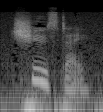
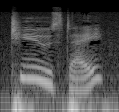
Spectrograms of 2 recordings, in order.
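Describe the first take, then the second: First: The t and y merge into ch. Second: The t and y sounds stay separate.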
